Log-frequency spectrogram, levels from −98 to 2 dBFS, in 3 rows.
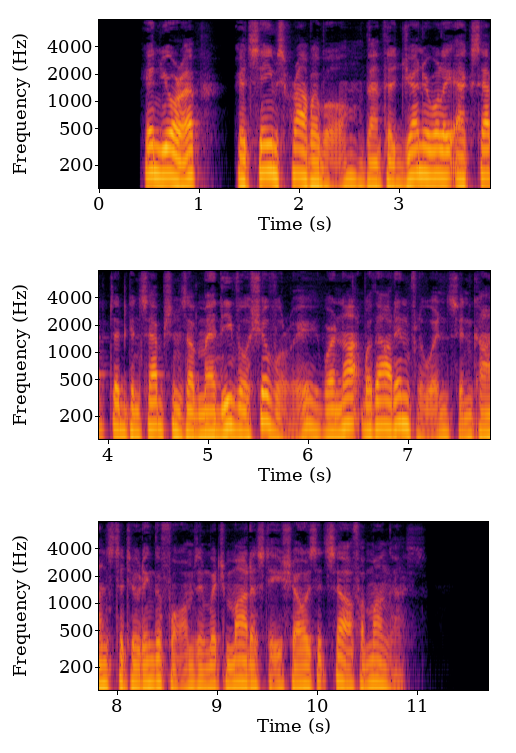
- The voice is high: No, low, 115 Hz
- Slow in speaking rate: No, average, 145 wpm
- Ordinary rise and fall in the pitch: No, wide, 5.9 semitones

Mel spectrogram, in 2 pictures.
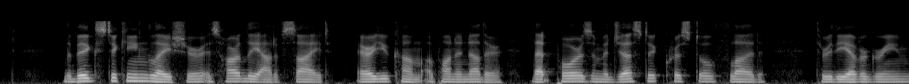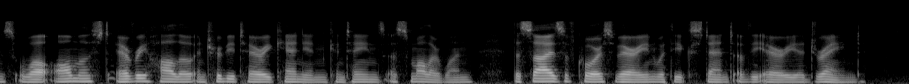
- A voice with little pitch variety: Yes, narrow, 2.2 semitones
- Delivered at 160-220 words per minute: No, average, 150 wpm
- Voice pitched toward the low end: Yes, low, 120 Hz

